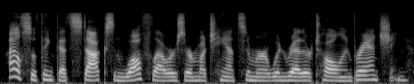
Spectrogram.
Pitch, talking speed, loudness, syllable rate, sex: 195 Hz, 215 wpm, -20 LUFS, 5.8 syllables/s, female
